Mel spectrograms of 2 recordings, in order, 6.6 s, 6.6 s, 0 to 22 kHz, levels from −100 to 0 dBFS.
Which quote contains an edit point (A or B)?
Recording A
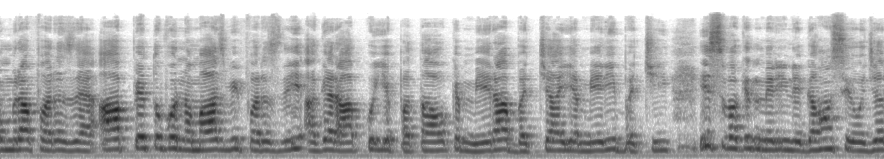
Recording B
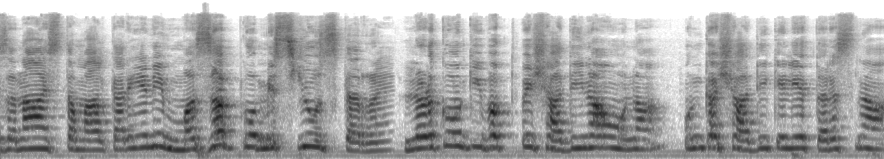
B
